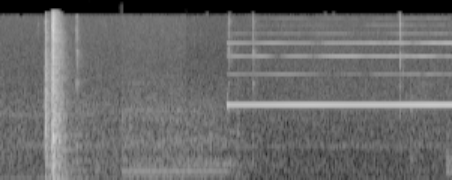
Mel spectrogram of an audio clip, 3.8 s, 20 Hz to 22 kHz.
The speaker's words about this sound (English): Okay, here's the one part. We're going to put it in the microwave, cook it on high for 1 minute.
